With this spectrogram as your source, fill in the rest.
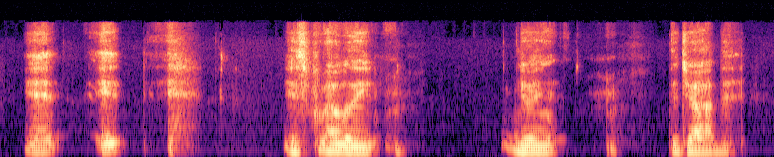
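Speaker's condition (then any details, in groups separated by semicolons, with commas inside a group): Parkinson's; about 18 years since onset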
